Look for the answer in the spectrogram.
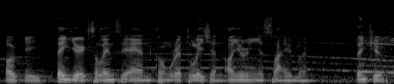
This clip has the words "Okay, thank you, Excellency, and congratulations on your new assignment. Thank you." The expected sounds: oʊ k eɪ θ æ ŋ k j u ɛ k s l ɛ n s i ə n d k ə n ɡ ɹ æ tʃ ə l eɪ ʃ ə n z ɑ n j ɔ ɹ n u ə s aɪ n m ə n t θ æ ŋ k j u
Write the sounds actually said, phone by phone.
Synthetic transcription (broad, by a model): oʊ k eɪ t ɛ ŋ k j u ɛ k s l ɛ n s i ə n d k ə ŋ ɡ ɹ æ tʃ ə l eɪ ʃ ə n ɑ n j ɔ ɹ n ə s aɪ n m ə n t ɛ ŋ k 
